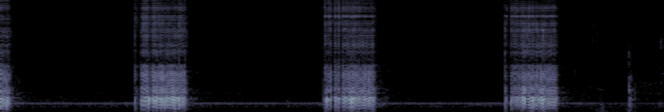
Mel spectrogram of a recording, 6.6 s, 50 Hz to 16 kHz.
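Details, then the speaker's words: Eastwood mp200i multi-process welder MIG spot welding with short timer under half a second: three crisp crackling buzz bursts about two seconds apart over a quiet hum, showing how quick each spot weld is; normal spot welds. "you can hear the difference in the in the how quick the spot load was"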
